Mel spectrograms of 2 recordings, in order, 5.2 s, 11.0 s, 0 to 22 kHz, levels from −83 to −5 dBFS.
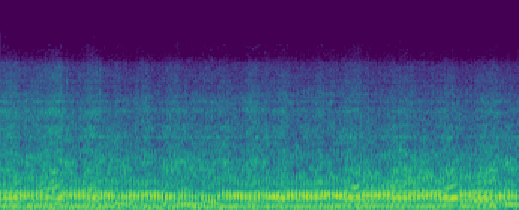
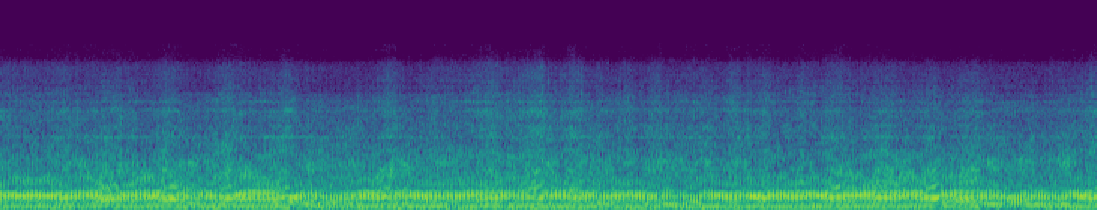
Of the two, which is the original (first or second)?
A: first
